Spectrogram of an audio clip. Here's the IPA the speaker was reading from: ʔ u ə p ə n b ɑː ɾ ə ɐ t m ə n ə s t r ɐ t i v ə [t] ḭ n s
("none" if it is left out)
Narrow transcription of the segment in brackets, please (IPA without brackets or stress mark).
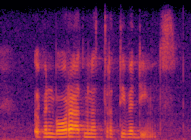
d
